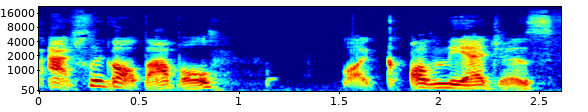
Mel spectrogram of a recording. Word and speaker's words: Babel: this way because like Babble it's it's all Babel I know I'm pronouncing it the I know I'm pronouncing it the American way but Babel makes more sense in the context of the book anyway stunning edition of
